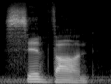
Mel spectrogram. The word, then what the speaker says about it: Sivan: I hope I'm saying his name right. Sivan. Uh, mm-hmm. Troye Sivan. I think I think that's how you say it. – It is.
